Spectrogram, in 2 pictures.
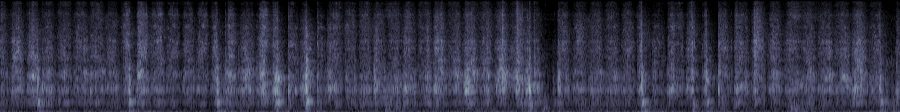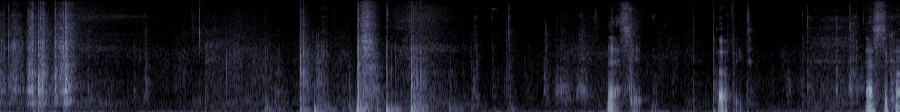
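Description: Hand-held round file rasping back and forth in a tight metal pin hole in the tank's suspension, in rapid strokes, enlarging the bore so the pin goes through loose. The filing stops about ten seconds in, and a few light clicks and taps follow.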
